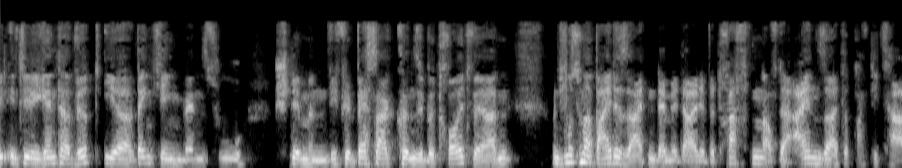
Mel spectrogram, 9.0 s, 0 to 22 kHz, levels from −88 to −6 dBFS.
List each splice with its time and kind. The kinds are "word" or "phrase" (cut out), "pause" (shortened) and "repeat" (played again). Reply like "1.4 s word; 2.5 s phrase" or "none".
1.4 s word; 2.0 s phrase; 5.6 s phrase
